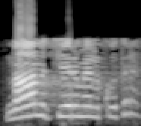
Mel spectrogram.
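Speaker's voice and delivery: high put-on interrogating voice; pressing mother-in-law. Mother presses the new bride further, high testing voice. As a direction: challenge her with a high-pitched question.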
